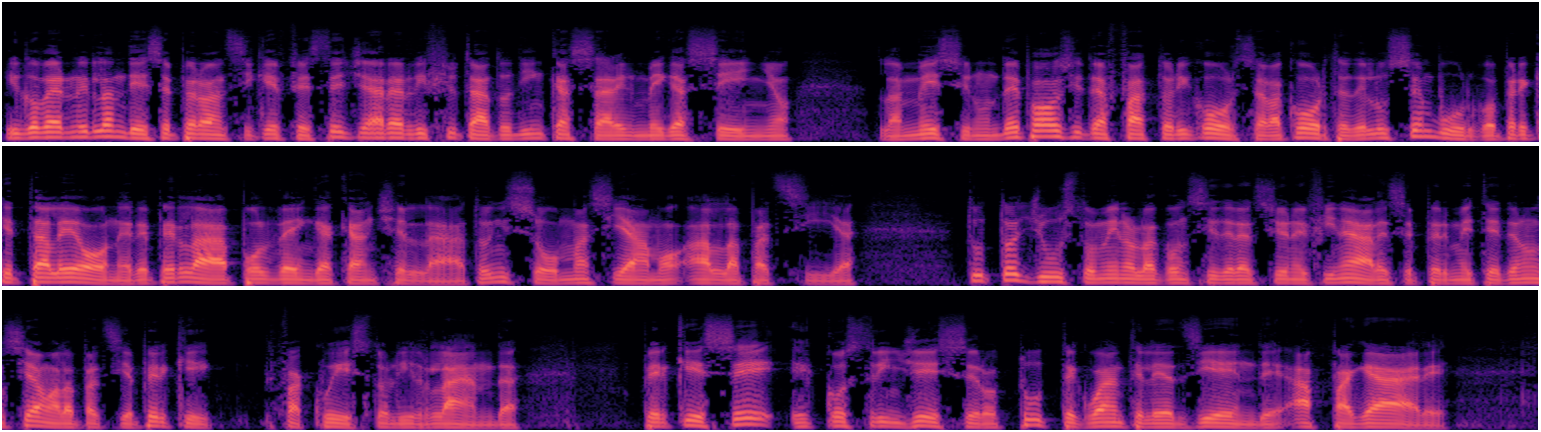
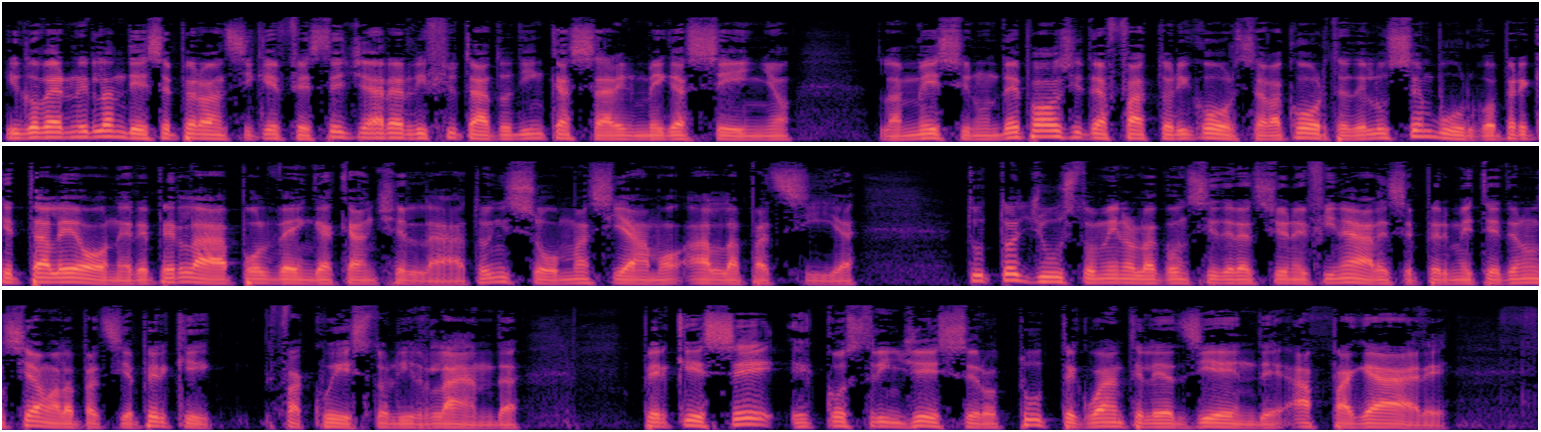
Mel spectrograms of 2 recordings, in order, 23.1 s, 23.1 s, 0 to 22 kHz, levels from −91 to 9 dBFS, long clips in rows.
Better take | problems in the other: second | muffled; very; fading above 2 kHz

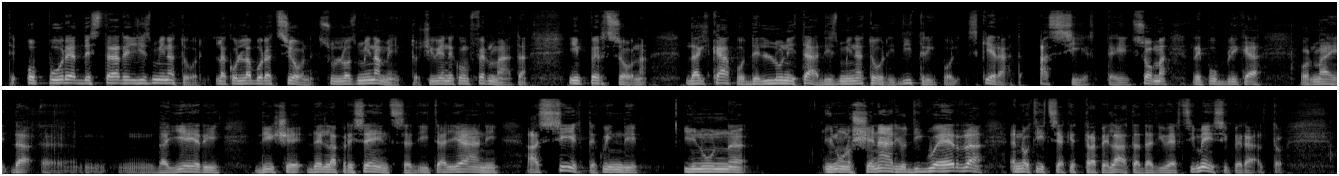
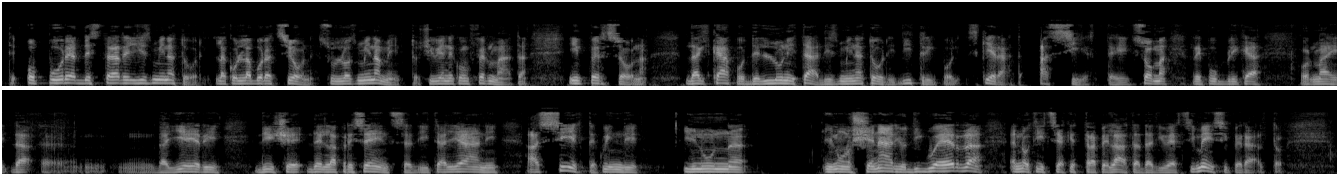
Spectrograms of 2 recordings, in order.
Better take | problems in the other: first | garbled, watery; slightly

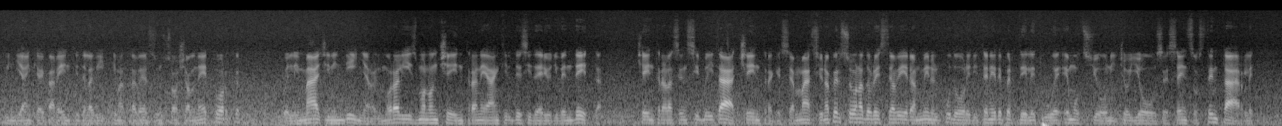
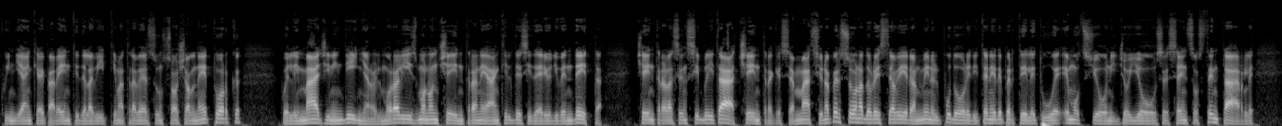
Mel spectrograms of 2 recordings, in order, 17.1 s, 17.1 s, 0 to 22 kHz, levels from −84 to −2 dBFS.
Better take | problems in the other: second | hiss; loud; throughout; 8 dB below the speech

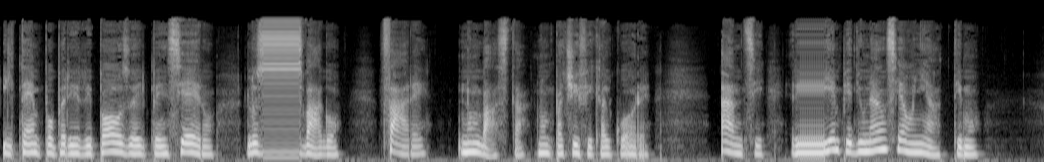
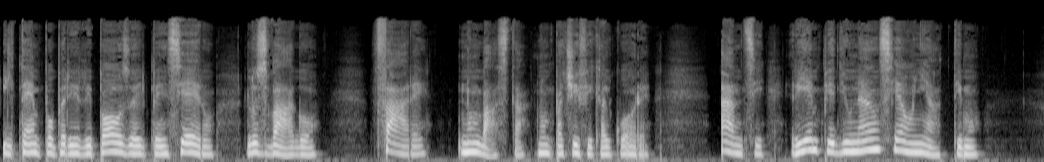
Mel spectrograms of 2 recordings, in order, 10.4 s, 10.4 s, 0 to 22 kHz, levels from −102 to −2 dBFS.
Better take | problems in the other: second | audio freezing; at 2.5 s and at 8 s

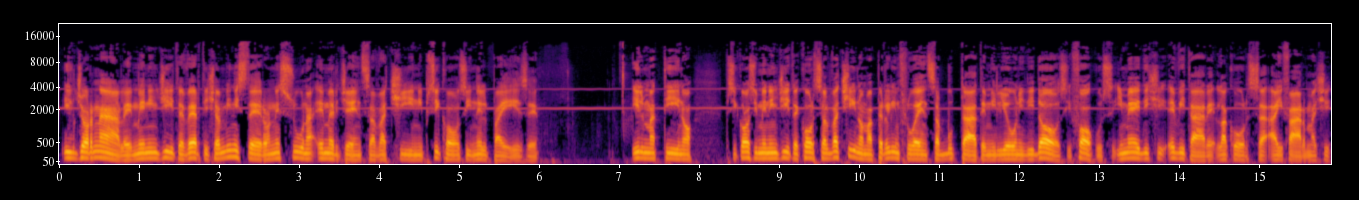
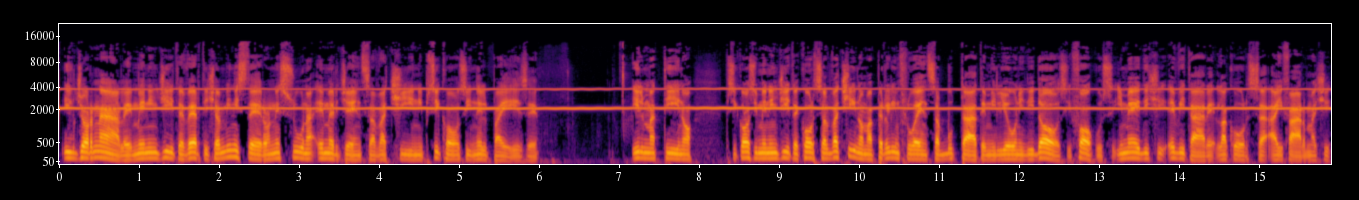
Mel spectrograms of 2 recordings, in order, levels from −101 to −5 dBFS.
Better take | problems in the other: first | high-pitched whine; loud; throughout; 2 kHz, 5 dB below the speech; faint in the first

